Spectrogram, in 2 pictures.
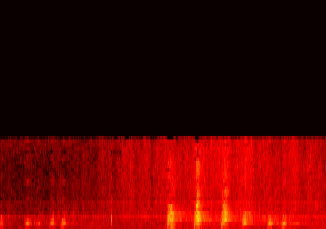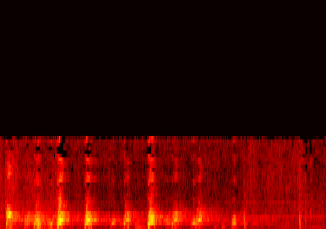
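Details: Karelian Bear Dog hunting a European brown bear: faint, higher yelps at first, then loud, harsh barks in rapid clusters, some strained and whining, fading to a few isolated barks, with a low steady hum behind.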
